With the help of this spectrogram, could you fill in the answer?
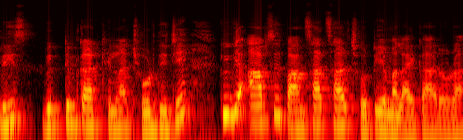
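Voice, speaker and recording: A woman speaks in an animated tone with very wide pitch swings, a somewhat breathy quality and a fairly low pitch. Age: 60s. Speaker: stand-up comedian and vlogger. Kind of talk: personal story monologue. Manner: animated Hinglish code-switching.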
